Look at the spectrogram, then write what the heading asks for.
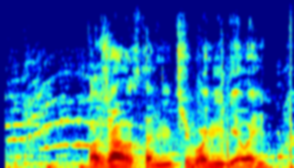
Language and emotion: Russian, neutral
